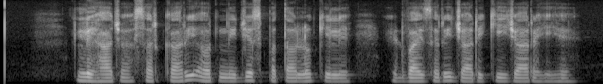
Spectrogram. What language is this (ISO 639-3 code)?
hin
